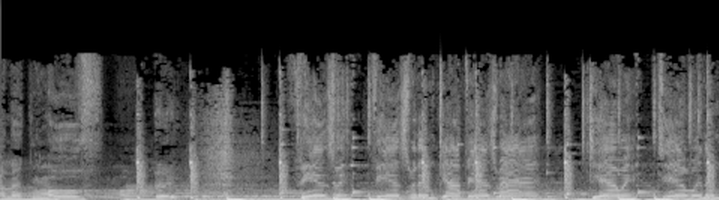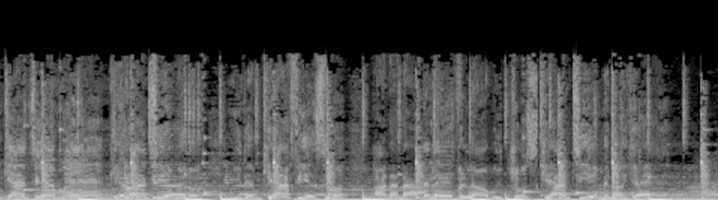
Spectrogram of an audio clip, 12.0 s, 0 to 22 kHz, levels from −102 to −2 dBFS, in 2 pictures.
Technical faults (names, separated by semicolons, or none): none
